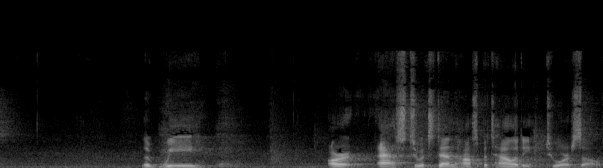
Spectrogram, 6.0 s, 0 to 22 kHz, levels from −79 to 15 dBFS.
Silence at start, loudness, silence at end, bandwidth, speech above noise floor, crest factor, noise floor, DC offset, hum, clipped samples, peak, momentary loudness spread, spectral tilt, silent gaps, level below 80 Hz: 0 s; -24 LUFS; 0 s; 15.5 kHz; 26 dB; 26 dB; -50 dBFS; under 0.1%; none; under 0.1%; -2 dBFS; 13 LU; -4 dB/octave; none; -76 dBFS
